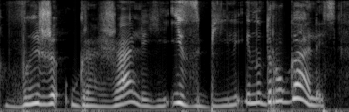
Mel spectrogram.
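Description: A woman's voice: mid-range voice, animated, normal speed, a little mellow, dry recording, clean studio sound, natural voice. A woman voicing a stern, sarcastic judge. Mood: furious. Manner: cold, cutting and insistent, flaring into anger. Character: stern, sarcastic male judge interrogating a suspect.

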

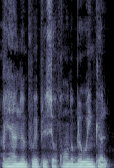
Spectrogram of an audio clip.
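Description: A man reading a literary novel aloud as audiobook narrator, in a measured style. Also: on the low side, monotone, dark tone. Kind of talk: scripted narration.

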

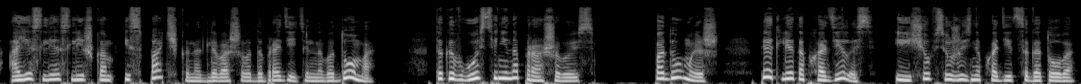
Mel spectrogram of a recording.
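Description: A woman's voice: mid-range voice, lively intonation, normal speed, dark tone, no room sound, clean studio sound, lightly acted. A woman reader voicing a proud, defiant young noblewoman who answers back sharply and with sarcasm.

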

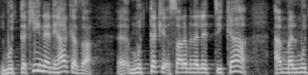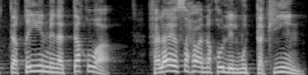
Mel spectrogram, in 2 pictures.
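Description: A man teaching tajweed, explaining pronunciation rules and slowly demonstrating how verses should and should not sound. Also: on the high side, dark tone. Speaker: Quran recitation teacher. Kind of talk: tajweed lesson.

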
